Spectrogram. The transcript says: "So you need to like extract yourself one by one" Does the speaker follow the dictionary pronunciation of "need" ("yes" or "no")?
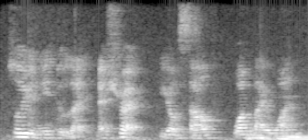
yes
